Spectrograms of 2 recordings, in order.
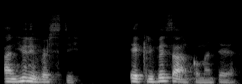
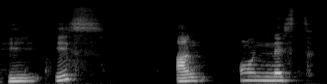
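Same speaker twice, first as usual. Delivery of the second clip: drawn-out, higher "an honest"; slow example; 5 semitones higher, much slower than usual. Shown as a demonstration. Teacher giving learners an example, slow and word by word. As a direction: stretch each word of the example apart.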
